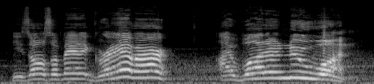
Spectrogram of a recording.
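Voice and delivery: loud, high, drawn-out whine; mock-outraged demand, stretched out; shouted complaint. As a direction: yell it like a fed-up customer. Player shouts complaint about the buddy.

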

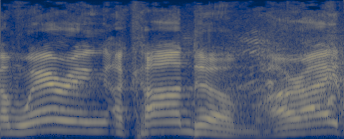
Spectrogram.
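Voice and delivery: high, drawn-out mock protest; exasperated protest. Boyfriend asked to protect his girlfriend, exasperated protest. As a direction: plead helplessness, slow and high.

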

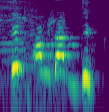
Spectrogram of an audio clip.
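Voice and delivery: loud emphatic urging. Real, not acted. Urging women, punchline burst.

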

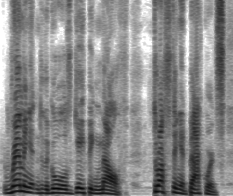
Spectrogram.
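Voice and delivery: tense action narration. A narrator's reading.

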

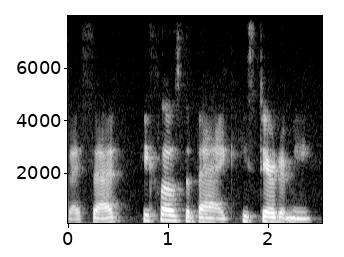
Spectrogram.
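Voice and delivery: plain reading voice

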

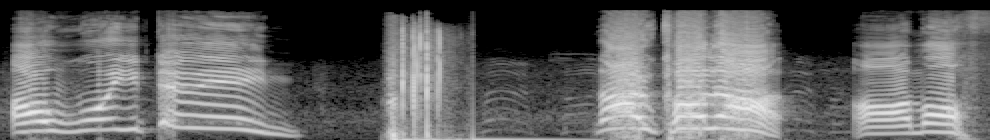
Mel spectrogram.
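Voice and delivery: high, loud yell of disbelief; exasperated shouting. Real, not acted. Gamer scolding his defender Connor, exasperated shouting. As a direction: holler at a useless teammate.

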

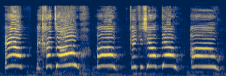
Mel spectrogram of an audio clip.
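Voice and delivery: high, loud shrieks for help; hammed-up, high-pitched alarm; panicked cries. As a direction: squeal in playful panic. Car floats too high, calls help.

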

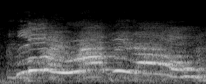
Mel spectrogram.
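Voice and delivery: squeaky high, slow cartoon cry; high cartoon shout. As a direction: yell it like a cartoon girl. [name] voiced as Dora.

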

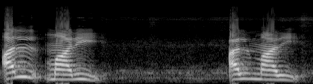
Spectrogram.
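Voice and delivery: अलमारी said very slowly with a short अ; slow short a demo. Shown as a demonstration. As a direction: drag अलमारी out slowly for the class. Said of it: "अलिफ". (अलमारी धीरे, छोटे अ के साथ)

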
